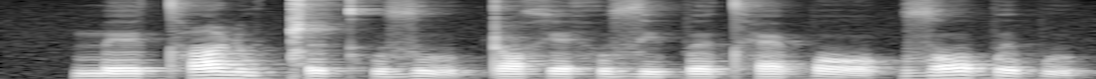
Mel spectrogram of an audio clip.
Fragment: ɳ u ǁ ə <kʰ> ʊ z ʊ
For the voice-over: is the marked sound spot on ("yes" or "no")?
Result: yes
